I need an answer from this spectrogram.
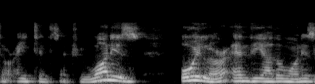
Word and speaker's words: Euler: euler okay it's not euler right it's pronounced euler it's german name you know i mean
